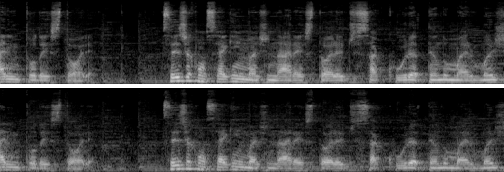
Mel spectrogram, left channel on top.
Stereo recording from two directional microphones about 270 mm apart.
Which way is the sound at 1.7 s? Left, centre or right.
Left.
